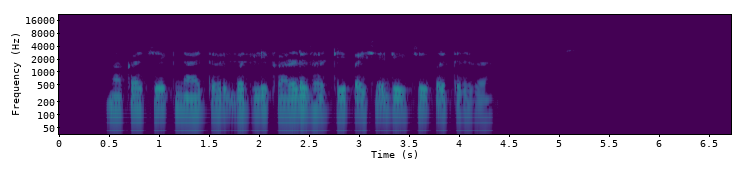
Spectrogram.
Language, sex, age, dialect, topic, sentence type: Marathi, female, 18-24, Southern Konkan, banking, question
